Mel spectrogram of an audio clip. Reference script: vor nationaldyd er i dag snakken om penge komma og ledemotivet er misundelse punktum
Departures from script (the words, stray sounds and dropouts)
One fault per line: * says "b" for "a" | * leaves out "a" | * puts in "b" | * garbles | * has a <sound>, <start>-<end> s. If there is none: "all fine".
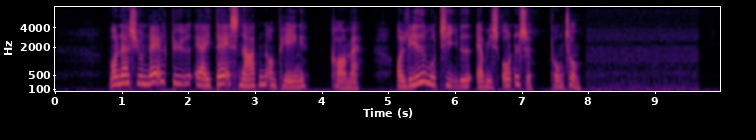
all fine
